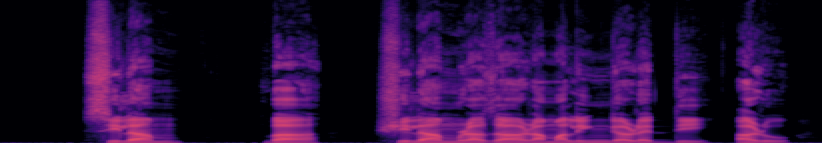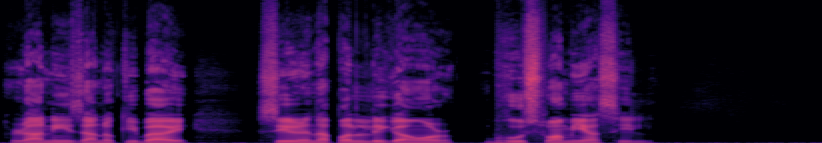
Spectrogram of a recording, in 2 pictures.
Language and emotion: Assamese, neutral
